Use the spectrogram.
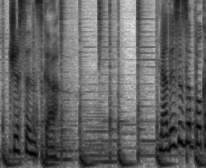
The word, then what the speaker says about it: Jasinska: All right, so today I'm going to be reviewing The Midnight Girls by Aliciajasinska or Jasinski. Correction, it's pronounced Jasinska.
